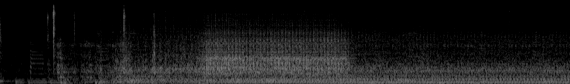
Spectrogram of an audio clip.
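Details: Golf MK3 GL (German) after fixing the acceleration cut-out fault where held part-throttle would accelerate then cut: short crank, catches cleanly, slightly raised idle, then settles to a smooth, even idle; normal start.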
